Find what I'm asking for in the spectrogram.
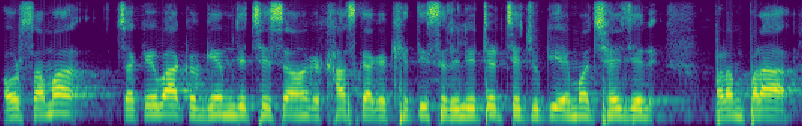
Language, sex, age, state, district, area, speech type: Maithili, male, 30-45, Bihar, Darbhanga, rural, spontaneous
